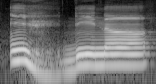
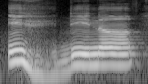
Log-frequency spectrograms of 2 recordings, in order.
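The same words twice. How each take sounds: No difference in how they are said.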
